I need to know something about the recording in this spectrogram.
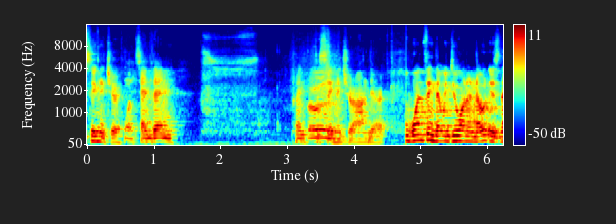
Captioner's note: exhaling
